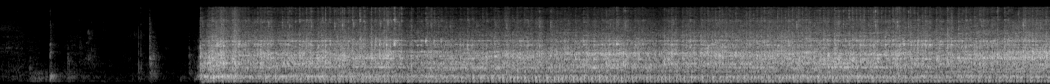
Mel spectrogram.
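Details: Kawasaki KE100 two-stroke at idle: fast high chirp about four per second like something unlubricated, cause unclear; dies when throttle opened quickly, revs only slowly; oil pump fine, carb set to factory spec; owner suspects spark too advanced.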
